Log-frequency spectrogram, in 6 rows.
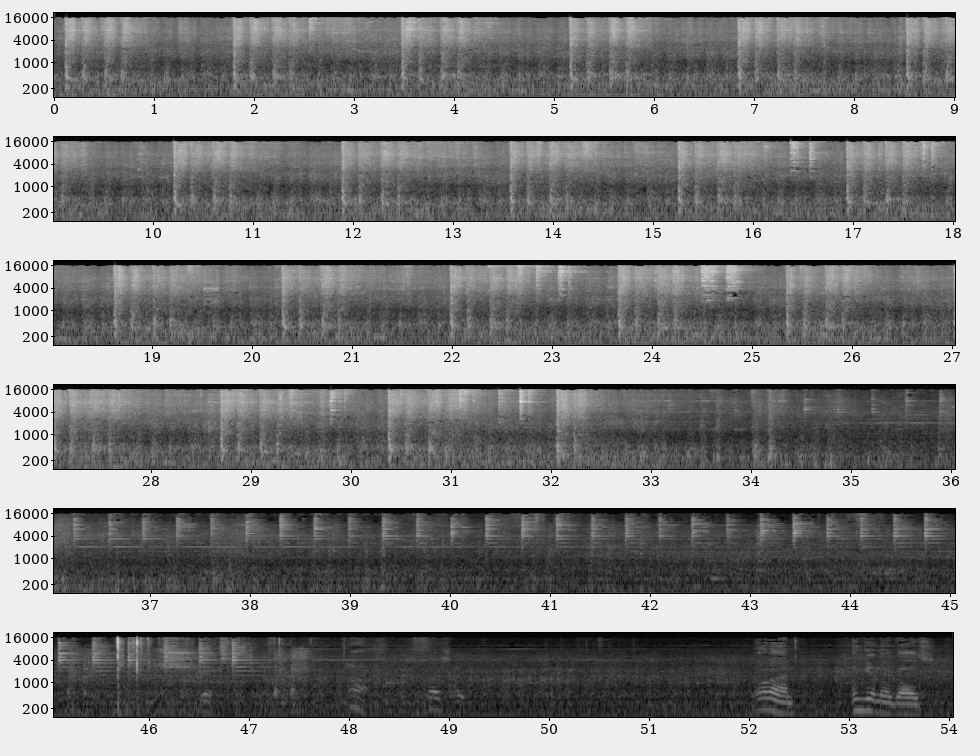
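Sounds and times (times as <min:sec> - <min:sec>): train wheels clicking over rail joints: 0:00.0 - 0:53.1
heavy train rumble: 0:00.0 - 0:54.0.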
